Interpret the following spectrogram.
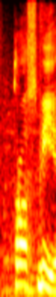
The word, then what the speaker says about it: XBee: Oke, jadi walaupun tulisannya XB tapi emang ini dibacanya Crossby ya.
